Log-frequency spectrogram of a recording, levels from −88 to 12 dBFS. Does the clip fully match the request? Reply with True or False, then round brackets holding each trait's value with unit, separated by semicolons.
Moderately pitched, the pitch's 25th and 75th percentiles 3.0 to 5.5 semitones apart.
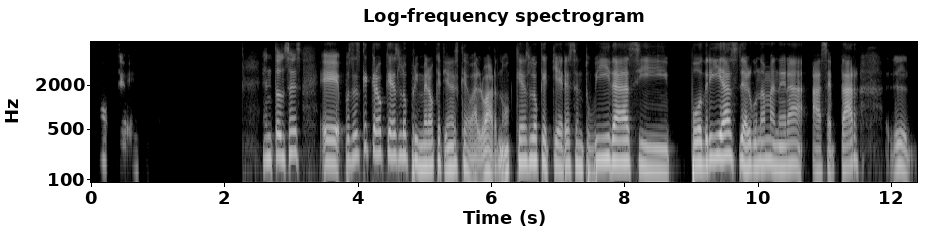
True (165 Hz; 4.3 semitones)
